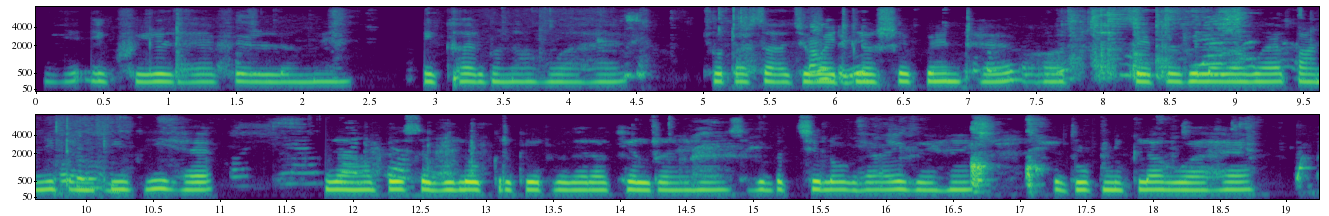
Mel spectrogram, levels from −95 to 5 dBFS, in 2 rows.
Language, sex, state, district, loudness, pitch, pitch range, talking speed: Hindi, female, Bihar, Gaya, -19 LUFS, 235 Hz, 230-245 Hz, 150 wpm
